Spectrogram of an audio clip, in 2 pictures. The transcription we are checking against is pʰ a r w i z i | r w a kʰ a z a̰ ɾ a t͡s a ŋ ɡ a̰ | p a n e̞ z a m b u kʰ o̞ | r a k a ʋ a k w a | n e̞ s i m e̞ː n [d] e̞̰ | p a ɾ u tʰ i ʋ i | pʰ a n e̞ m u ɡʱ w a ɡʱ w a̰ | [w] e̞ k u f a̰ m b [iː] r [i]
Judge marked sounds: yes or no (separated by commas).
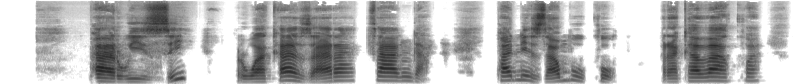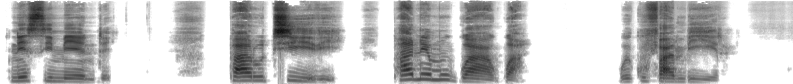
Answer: yes, yes, yes, no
